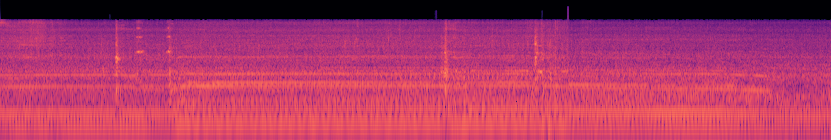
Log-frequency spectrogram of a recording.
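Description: Moffett truck-mounted forklift's engine running, heard from the driver's seat. Its note steps up to a fuller, heavier sound about two seconds in as the machine works, then drops away near the end. A few short knocks from the machine come in between.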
